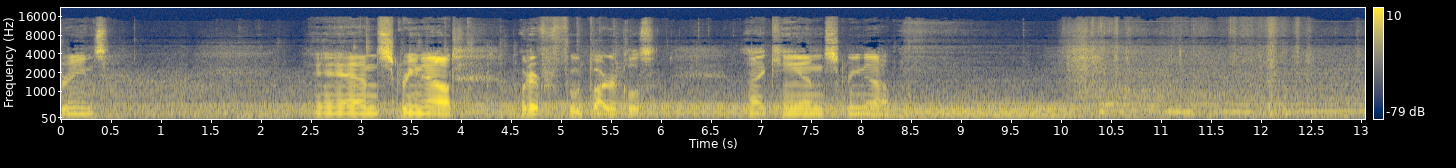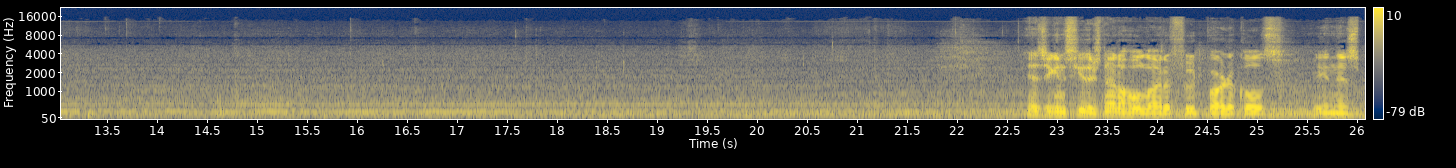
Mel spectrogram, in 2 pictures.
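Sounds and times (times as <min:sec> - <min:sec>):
steady mechanical hum: 0:00.0 - 0:26.0.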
